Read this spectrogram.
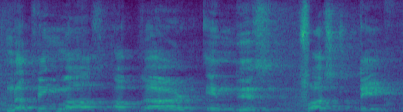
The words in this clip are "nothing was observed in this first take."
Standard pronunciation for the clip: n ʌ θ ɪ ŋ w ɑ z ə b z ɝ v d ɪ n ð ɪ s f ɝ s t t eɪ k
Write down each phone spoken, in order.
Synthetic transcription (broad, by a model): n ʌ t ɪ ŋ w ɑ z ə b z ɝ d ɪ n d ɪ s f ɝ s t t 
